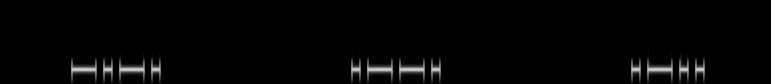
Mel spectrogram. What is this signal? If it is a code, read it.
Morse code, heard as a keyed tone, about 15 wpm, spaced as for 4 wpm, 700 Hz. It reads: CPL
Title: USA Call Signs - 8x Character Spacing - 15wpm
